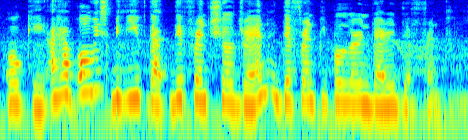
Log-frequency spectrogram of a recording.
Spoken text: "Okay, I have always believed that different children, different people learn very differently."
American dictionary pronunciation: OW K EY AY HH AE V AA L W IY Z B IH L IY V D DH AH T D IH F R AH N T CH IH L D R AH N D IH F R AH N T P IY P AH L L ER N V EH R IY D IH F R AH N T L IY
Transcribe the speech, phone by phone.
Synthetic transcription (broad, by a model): OW K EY AY HH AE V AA L W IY S B IH L IY V D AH T D IH F R AH N T CH IH L D R AH N D IH F R AH N T P IY P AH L L ER N V EH R IY D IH F R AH N T L IY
